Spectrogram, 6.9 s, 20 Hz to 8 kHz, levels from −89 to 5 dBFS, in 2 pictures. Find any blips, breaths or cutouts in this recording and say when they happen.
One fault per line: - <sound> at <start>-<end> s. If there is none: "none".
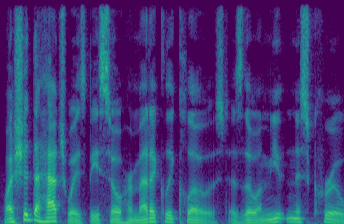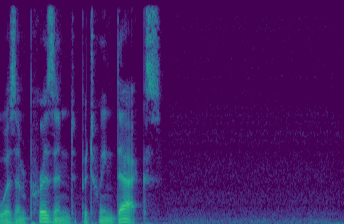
none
